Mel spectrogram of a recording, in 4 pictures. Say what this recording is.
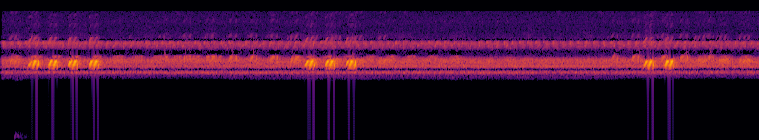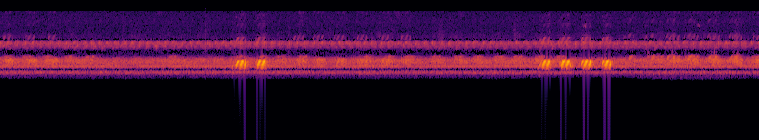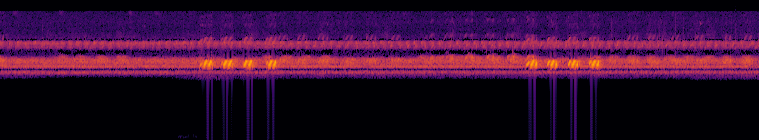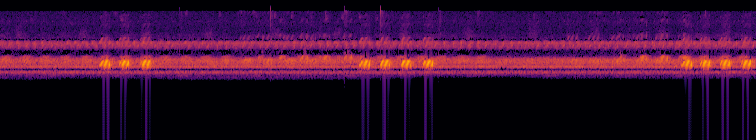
Crickets Close and Distant Night
Field recording of crickets calling at night with close and distant perspectives
ambience, crickets, field-recording, forest, high-frequency, insects, jungle, nature, night, stereo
